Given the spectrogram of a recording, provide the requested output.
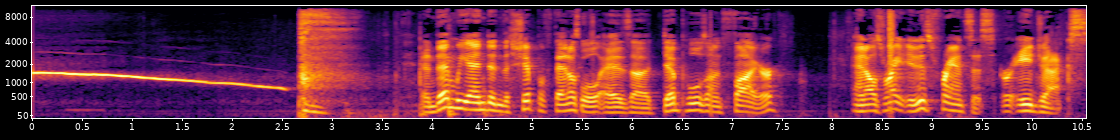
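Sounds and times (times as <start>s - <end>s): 
cartoon falling whistle: 0.0s - 2.7s
speech: 3.9s - 7.6s, 8.2s - 10.5s.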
